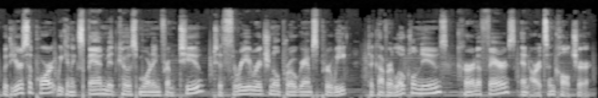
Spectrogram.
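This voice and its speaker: A man's voice: fairly low pitch, lively intonation, moderate pace, few pauses, darkish tone, faint music behind. A man reading a scripted radio sponsorship and donation announcement.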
